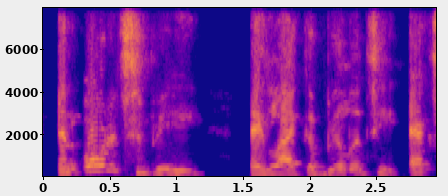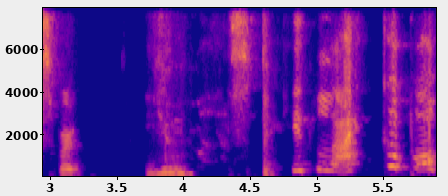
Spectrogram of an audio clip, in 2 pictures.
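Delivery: laughter breaking into the words, swooping pitch. Giving a closing reminder to the audience, laughing while talking.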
